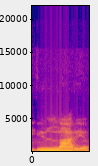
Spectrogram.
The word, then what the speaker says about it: Hilaria: use that word um if we want to talk Spanish it should be Hilaria without age is never pronounced so uh the great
